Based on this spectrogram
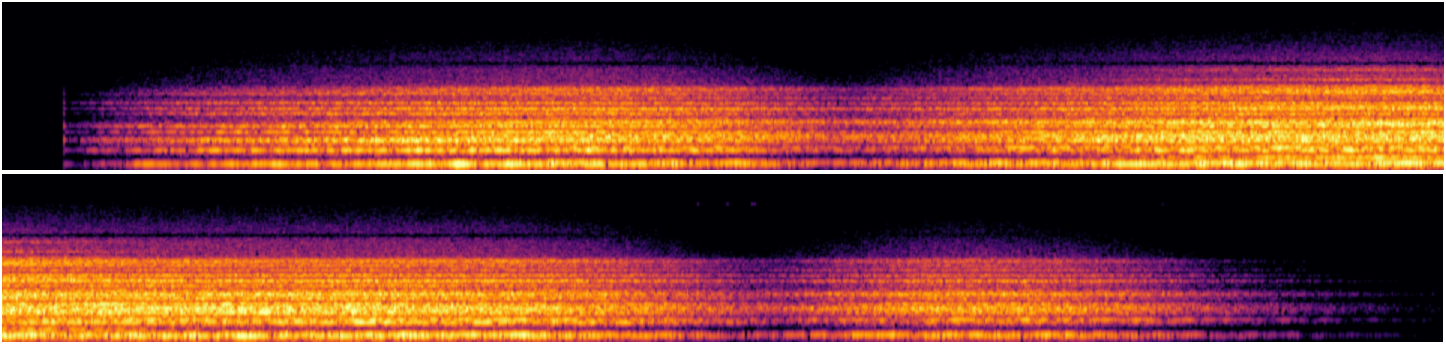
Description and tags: Toned Dark Wind
Synthetic Pad that works well for dungeon or horror crawlers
